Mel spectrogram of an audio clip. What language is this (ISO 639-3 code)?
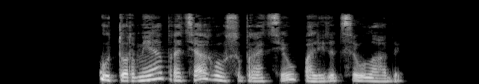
bel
